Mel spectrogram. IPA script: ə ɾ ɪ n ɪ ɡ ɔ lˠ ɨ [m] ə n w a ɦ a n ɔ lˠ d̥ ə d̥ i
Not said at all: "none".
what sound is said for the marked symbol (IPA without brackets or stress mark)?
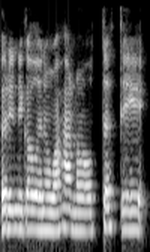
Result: n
